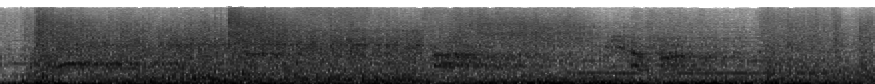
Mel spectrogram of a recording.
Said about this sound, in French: départ séquence mise à feu.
